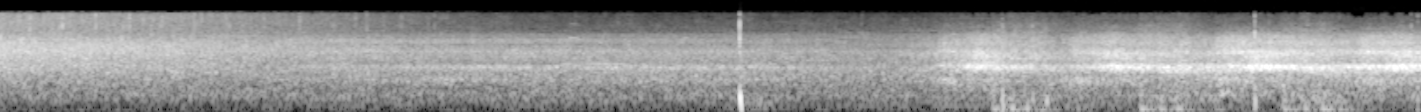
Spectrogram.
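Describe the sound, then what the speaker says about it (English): A stadium crowd in a football video game, a broad continuous roar that swells louder and more excited in the second half, with a sharp click partway through and indistinct voices mixed into the crowd noise. "it certainly got the crowd going"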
